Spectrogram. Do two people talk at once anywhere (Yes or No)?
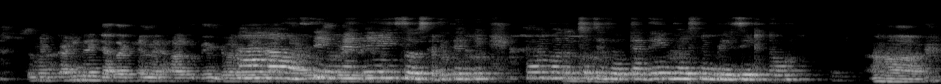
Yes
